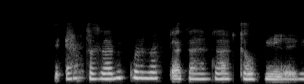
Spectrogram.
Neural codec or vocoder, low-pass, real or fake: codec, 32 kHz, 1.9 kbps, SNAC; 7.2 kHz; fake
